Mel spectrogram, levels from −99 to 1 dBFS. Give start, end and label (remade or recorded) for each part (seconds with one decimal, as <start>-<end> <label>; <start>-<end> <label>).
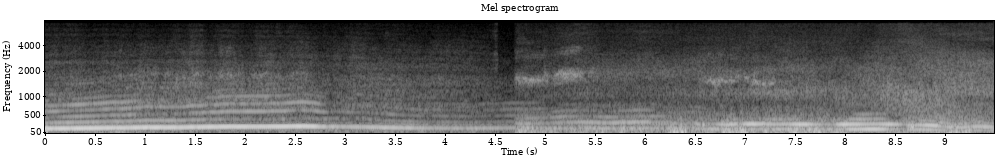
0.0-9.5 recorded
